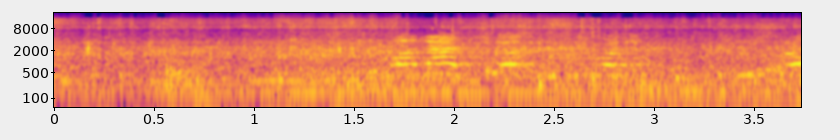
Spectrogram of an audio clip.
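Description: A person comes down a water slide and splashes into a pool at a condo complex in Pattaya, Thailand, a bright rushing splash under outdoor chatter and children's voices.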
